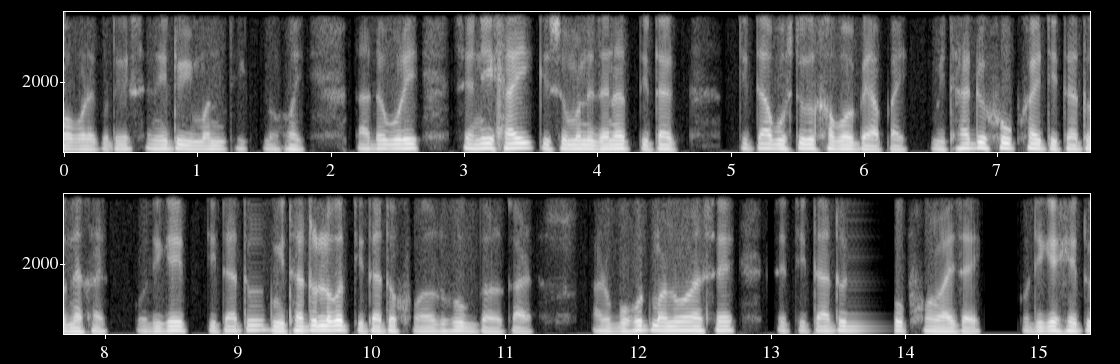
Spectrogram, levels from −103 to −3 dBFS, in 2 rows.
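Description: Short concealed packet loss hits at 2.32, 3.26, 4.06 and 8.34 s. Each time 20 to 40 ms of speech went missing, and the decoder extended the previous sound, leaving a brief smear or wobble. At 9.10 to 9.20 s a burst of packet loss removes about 80 ms. The last sound is stretched and faded, and speech resumes further on. At 13.58 to 13.94 s, a held, fading continuation of the speech lasts about a third of a second, with no full silence, and the speech returns past a gap. A long network dropout is the likely cause. Throughout, the narrow G.711 call path leaves nothing above 4 kHz.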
